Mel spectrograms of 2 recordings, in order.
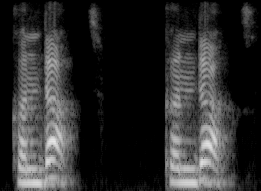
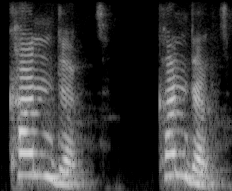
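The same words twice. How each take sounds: First: ConDUCT, weak first syllable, strong DUCT; stress on second syllable. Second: CONduct, higher first syllable with full vowel, falling; stress on first syllable. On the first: Teacher contrasting two stresses, conDUCT on the second syllable. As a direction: hold back con and land on DUCT in conduct. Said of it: "another way, it becomes a noun". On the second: Teacher contrasting two stresses, CONduct on the first syllable. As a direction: hit CON high in conduct, let duct drop. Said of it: "If you stress it one particular way". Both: Shown as a demonstration.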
